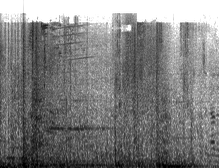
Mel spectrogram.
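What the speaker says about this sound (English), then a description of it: "Enemy missile strikes." Explosions and gunfire from a Call of Duty: Advanced Warfare battle, with missile strikes landing: dense, continuous rumbling booms and crackling shots throughout, with louder blasts standing out near the start and again late.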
